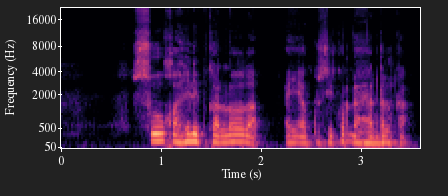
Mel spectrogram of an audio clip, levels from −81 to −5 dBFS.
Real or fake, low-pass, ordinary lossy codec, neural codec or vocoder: fake; none; none; vocoder, 44.1 kHz, 128 mel bands every 512 samples, BigVGAN v2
